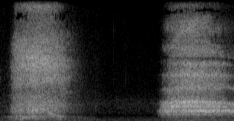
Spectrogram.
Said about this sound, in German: Und jetzt atmet man tief ein, so.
